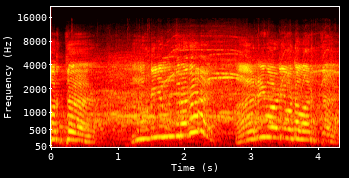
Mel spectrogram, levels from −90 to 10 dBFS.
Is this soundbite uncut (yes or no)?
yes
